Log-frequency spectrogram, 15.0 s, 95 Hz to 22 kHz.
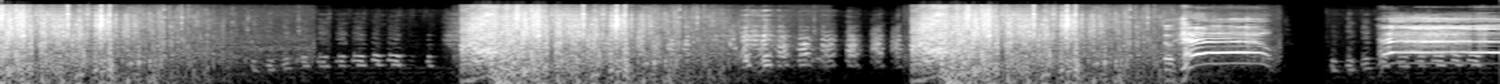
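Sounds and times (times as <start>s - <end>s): loud explosion booms: 0.0s - 2.4s, 4.6s - 7.4s, 9.1s - 11.8s.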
